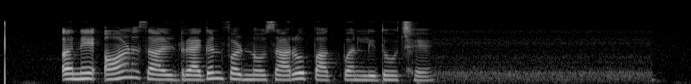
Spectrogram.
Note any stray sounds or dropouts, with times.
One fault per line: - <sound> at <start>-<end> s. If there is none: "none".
none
